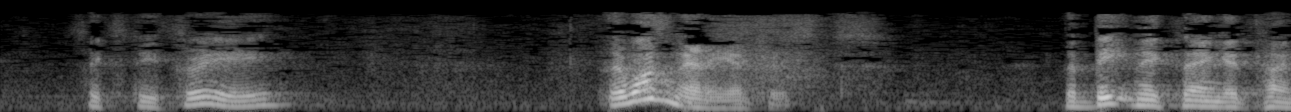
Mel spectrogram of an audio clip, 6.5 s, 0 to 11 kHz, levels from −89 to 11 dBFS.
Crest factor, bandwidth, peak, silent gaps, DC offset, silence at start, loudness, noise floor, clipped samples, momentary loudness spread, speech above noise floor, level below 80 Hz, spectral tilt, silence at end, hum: 22 dB; 8 kHz; -2 dBFS; none; under 0.1%; 0.45 s; -22 LUFS; -56 dBFS; under 0.1%; 20 LU; 34 dB; -56 dBFS; -6 dB/octave; 0 s; none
